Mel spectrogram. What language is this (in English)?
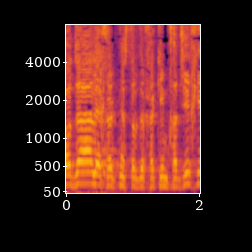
Hebrew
